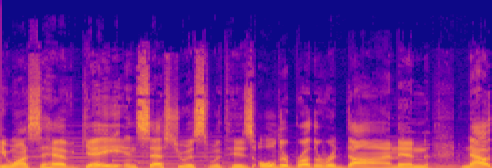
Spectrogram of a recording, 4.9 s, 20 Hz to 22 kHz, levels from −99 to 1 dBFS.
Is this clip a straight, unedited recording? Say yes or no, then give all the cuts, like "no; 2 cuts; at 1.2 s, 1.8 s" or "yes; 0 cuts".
no; 2 cuts; at 2.0 s, 4.0 s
